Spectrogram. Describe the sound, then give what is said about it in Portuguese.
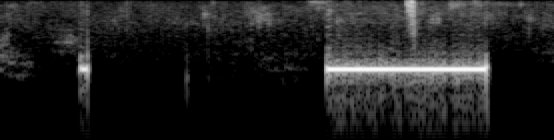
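Telephone tone after a dropped call on a line with bad signal: one short beep, then a pause, then a single steady mid-pitched tone lasting about a second before cutting off into silence. “A ligação caiu. Estou no lugar ruim de sinal.”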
